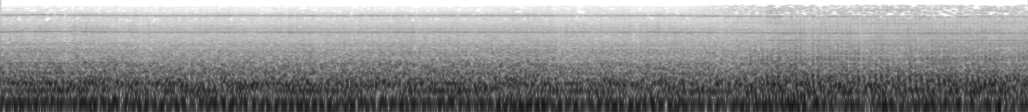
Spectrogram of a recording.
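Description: A helicopter's engine whines steadily.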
